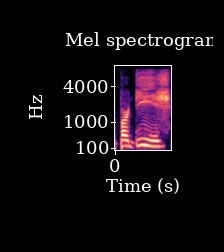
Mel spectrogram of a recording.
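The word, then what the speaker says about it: bardiche: act gear and a bardich blade uh or bardige as it's pronounced a bardige blade on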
